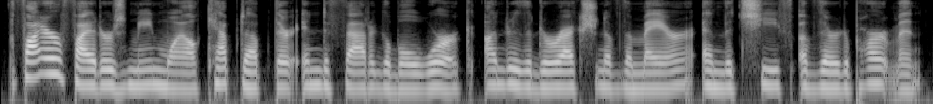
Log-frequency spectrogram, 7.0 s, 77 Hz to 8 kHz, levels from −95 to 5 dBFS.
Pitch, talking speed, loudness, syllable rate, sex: 170 Hz, 180 wpm, -21 LUFS, 5.1 syllables/s, female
